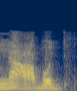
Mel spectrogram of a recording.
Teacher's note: ومن الأخطاء تفخيم حرف العين من نعبد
